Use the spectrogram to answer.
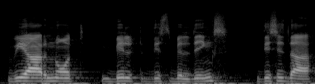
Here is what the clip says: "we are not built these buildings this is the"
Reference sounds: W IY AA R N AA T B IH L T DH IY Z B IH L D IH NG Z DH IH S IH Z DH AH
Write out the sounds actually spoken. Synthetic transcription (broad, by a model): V IY AA R N AA T B IH L T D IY S B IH L D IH NG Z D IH S IH Z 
